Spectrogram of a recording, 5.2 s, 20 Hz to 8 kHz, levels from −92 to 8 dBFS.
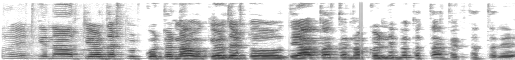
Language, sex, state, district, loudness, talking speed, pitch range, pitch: Kannada, female, Karnataka, Mysore, -19 LUFS, 95 wpm, 195-255 Hz, 215 Hz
